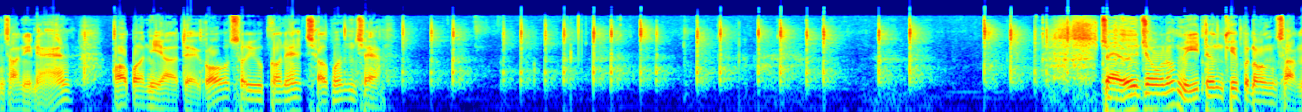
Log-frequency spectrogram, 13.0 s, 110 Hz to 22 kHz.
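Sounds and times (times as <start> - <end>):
chalk tapping on chalkboard: 1.7 - 2.2, 3.2 - 10.8.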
